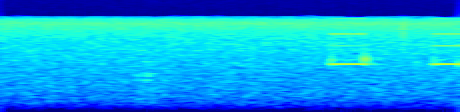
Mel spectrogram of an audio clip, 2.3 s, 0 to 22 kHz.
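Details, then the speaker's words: Xiaomi 365/Ninebot-type electric scooter controller with the throttle grip simulated as stuck open, as after a fall. Thin high beeps, one long and four short, give error code 14, a throttle fault. Fix is leaving play between the grip rubber and the throttle. "ça vous fait une erreur 14 donc à un très long et quatre petits bips comme ça fait 14"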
